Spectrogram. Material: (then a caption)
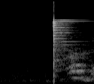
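Steel. A steel scale is struck or dropped once, giving a single bright, metallic clang with a high ringing tone that lingers and slowly fades rather than stopping short. The ringing is compared with a wooden scale's sound.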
